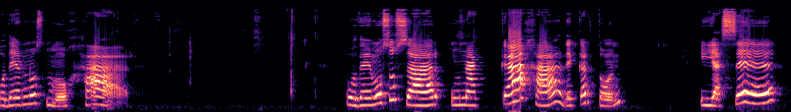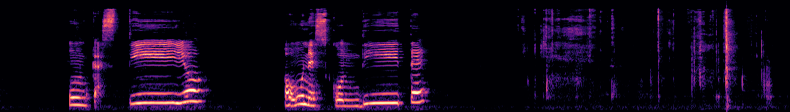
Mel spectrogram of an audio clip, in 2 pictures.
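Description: A page of a book rustles as it is turned.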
